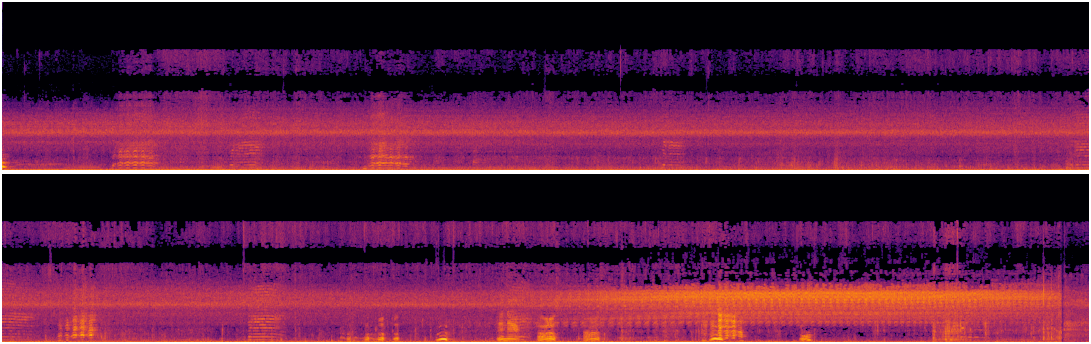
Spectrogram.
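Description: Cattle calling in the pen: short, fairly high-pitched bawls every few seconds, coming one after another near the end.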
